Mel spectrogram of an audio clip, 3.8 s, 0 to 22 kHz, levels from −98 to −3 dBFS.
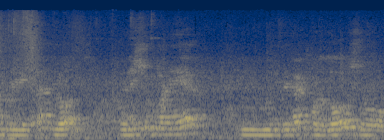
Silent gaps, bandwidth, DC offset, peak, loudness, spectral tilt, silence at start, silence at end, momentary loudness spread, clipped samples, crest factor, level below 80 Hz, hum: none; 16.5 kHz; under 0.1%; -20 dBFS; -36 LUFS; -6 dB/octave; 0 s; 0 s; 8 LU; under 0.1%; 16 dB; -56 dBFS; none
